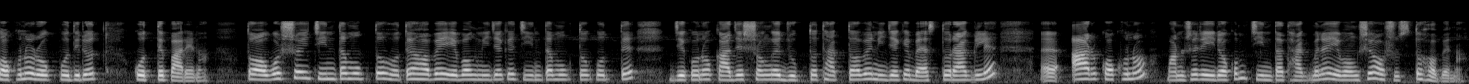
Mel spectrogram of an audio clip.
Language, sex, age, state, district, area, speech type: Bengali, female, 30-45, West Bengal, South 24 Parganas, rural, spontaneous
